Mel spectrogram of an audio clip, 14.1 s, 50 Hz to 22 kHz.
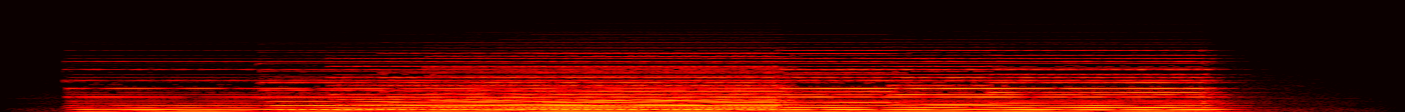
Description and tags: Dramatic Organ, B
A small snippet of Bach's "Toccata and Fugue in D Minor" which I played on the church organ at All Saints, Witley, England. Classically used in horror movies, this piece pretty much became synonymous with Halloween and Dracula.
An example of how you might credit is by putting this in the description/credits:
The sound was recorded using a "H1 Zoom recorder" on 5th September 2017.
Halloween, Spooky, Dracula, Scary, Organ, Dramatic, Pipe, Church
